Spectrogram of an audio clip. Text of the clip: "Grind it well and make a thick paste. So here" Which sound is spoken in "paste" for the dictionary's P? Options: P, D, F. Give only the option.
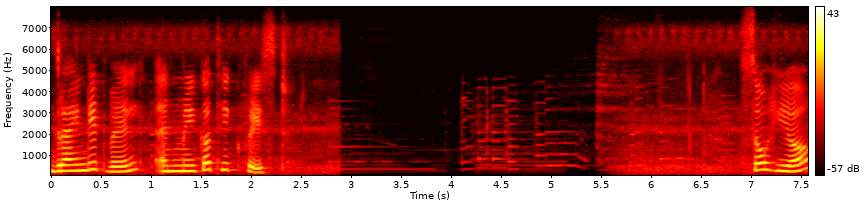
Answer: F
